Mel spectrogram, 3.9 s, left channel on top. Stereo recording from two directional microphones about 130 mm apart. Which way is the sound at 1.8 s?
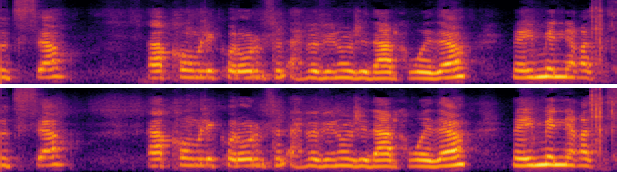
50° right (ahead or behind).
